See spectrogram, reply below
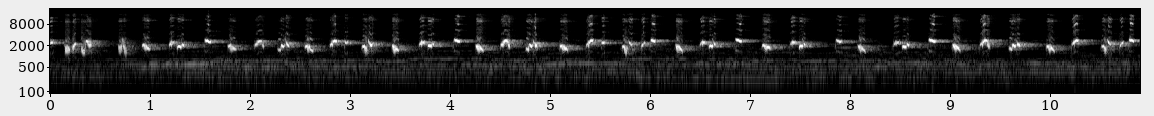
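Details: Long steady run of streak-eared bulbul song in the 'ropel ngombak banyu' style, even series of short falling whistles near four per second, sustained without break over eleven seconds.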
